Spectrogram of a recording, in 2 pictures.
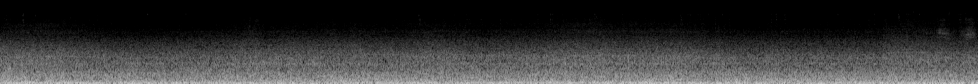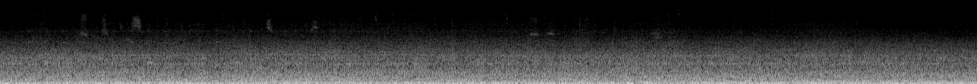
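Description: Tyres roll on a motorway with a steady rushing noise.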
